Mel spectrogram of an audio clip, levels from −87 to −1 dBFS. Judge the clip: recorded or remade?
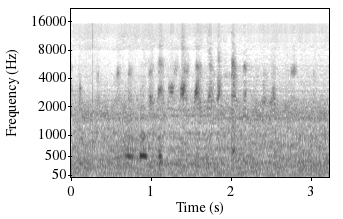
remade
